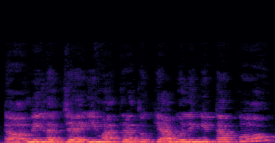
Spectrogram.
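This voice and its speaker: A woman teaching young children, drawing out each syllable slowly and clearly. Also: sits high, steady tone, reverberant, recorded from a distance, dull audio. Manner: slow, drawn-out sounding of syllables. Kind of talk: children's lesson.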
